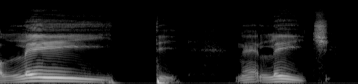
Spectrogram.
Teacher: O e é vogal e o i é a semivogal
